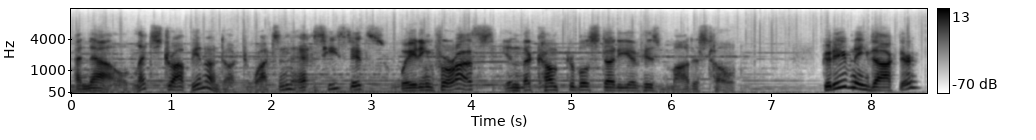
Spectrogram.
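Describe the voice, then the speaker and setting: An actor playing a hearty, courteous 1940s radio sponsor announcer with polished, emphatic salesmanship. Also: male voice, medium pitch, wildly swooping pitch, moderate pace, lo-fi sound, loud music behind the voice. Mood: hearty, selling. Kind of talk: 1940s radio advertising patter.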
